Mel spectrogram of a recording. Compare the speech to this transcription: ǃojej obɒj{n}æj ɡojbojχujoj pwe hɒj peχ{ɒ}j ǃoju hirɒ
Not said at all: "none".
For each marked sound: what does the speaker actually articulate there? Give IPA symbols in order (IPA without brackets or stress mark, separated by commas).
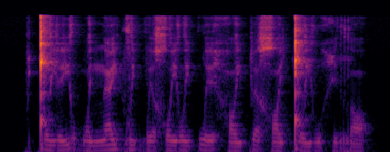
n, ɒ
